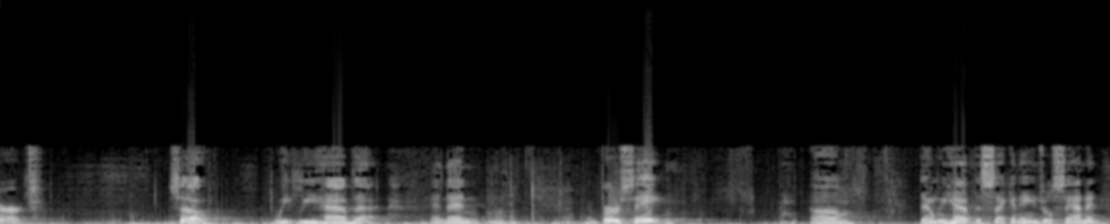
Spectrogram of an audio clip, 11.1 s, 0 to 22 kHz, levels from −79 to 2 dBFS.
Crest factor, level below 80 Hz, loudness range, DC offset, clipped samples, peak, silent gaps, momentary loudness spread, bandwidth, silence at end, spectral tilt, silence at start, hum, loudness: 14 dB; -24 dBFS; 2 LU; under 0.1%; 0.2%; 0 dBFS; none; 22 LU; 8.2 kHz; 0 s; -6 dB/octave; 0 s; none; -14 LUFS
